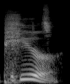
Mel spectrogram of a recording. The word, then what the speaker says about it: Pierre: Pierre. P-E-E-R. Pierre. – P. – Is how you would say it.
